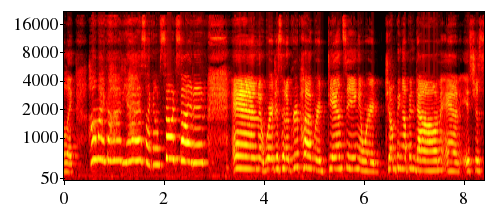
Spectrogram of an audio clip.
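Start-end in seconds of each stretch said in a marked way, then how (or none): 0.5-3.9 mock very high, very slow, drawn-out, tipsy, excited gushing. Retelling a night out with friends, imitating drunk excitement. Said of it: "we're all shit-faced".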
